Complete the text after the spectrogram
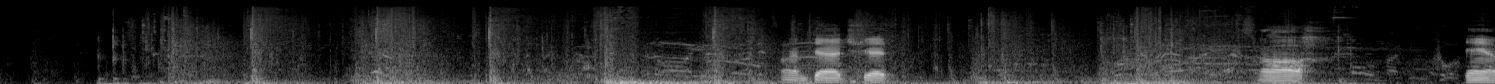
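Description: Fighting sound effects from a video game clash and whoosh.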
